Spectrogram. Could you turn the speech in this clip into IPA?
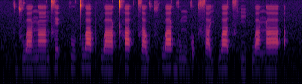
d͡zwa˧ŋã˧d͡ze˦ʔ ku˨˩t̪wa˥˧pʰwa˧ kʰa˦ʔt͡sa˧wt͡sʰwa˦ ɡu˧ŋɡo˨ʔ sa˨˩jpwa˥˧t͡sʰi˨˩pwa˧ ŋa˦ʔ

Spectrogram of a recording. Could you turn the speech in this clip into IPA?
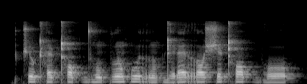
t͡ʃũ˨ʈʰɛ˨ʈʰɔ˨p dʱũ˨p lõ˦pu˦rõ˨p ɖɪ˨ɾɛ˦rɔ˦ ʃɪ˦ʈʰɔ˦p bʱo˦

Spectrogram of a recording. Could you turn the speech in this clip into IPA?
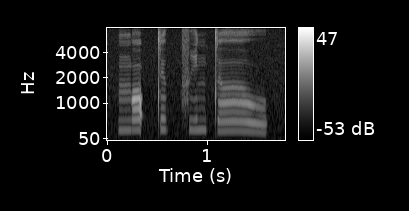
ŋɔ˥˩ʔtɯ˥˩k̚fi˥˩n tɤː˥˩w

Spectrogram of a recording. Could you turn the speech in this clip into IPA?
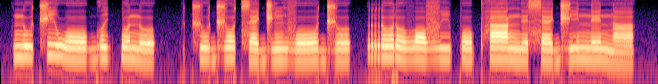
nu˨t͡ʃi˦ woː˨ɡʷi˦˨ k͡pʊ˦nʊ˨ | t͡ʃu˨d͡ʒo˦t͡sɛ˨d͡ʒĩ˨ voː˨˦d͡ʒʊ˦ | rʊ˦ɾʊ˨βɔ˨ vi˨po˨pʰa˦ŋɪ˨ sɛ˨d͡ʒi˦ne˦ nã˨

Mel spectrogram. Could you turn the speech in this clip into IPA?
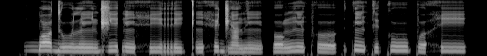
ɡ͡bɔ˦duː˨ lĩ˨d͡ʒi˦ɗĩ˨ hi˨ ri˨ kʼĩ˨hɪ˦d͡ʒã˨dĩ˨ | o˨ŋĩ˦ pʰʊ˨ | tĩ˦kɪ˨kuː˦pʊ˨ hi˦

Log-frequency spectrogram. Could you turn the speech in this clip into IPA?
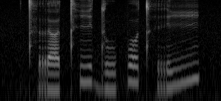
tʰrɐ tʰidup otʰri

